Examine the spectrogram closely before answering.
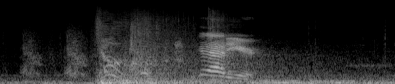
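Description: Flames burst with a loud whoosh and crackle.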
